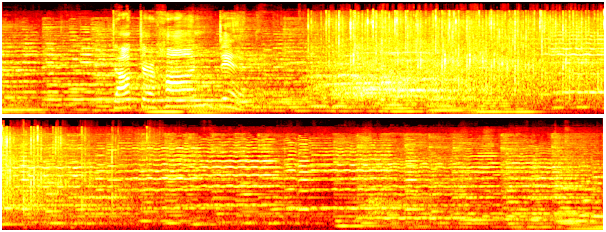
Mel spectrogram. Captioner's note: cheering; applause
